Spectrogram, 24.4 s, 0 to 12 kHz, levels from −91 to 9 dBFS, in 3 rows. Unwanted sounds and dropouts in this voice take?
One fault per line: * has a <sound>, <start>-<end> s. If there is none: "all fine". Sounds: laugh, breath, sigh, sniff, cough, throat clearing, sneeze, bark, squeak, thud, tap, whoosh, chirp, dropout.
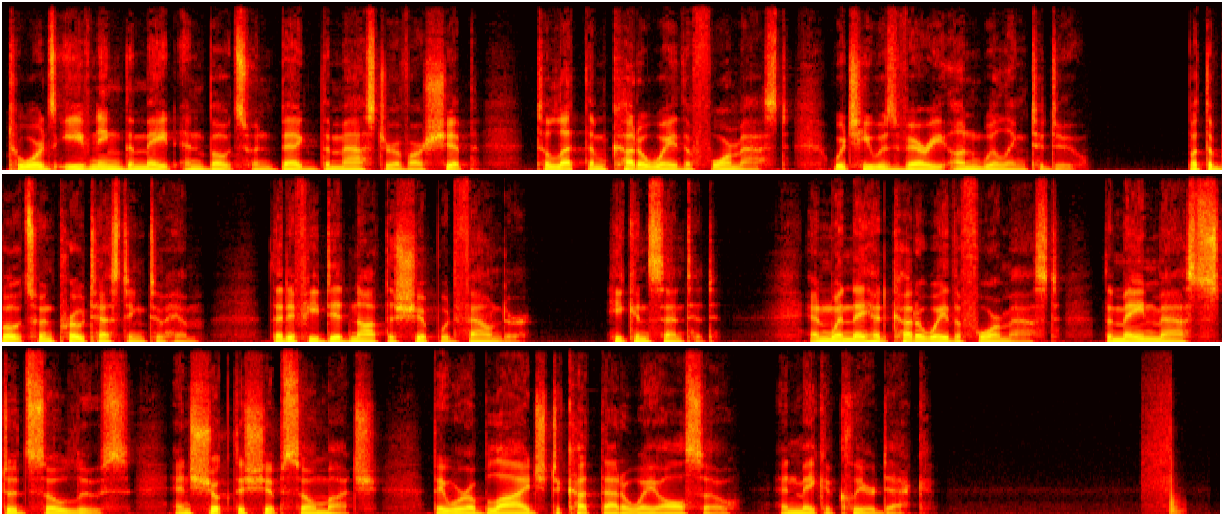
* has a thud, 23.9-24.2 s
